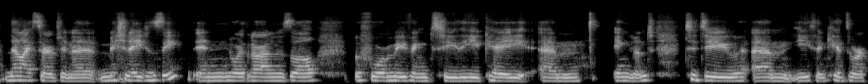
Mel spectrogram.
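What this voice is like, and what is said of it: Irish Dublin accent. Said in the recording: “You can tell from my accent that I don't come from England or Northern Ireland, although lots of people think I do come from Northern Ireland. I come from Dublin”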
